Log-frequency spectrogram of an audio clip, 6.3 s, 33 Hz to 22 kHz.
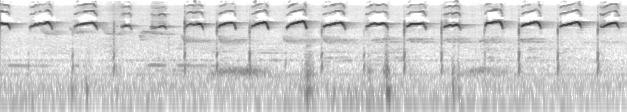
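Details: A rescued baby rock pigeon, on day 2 after being abandoned by its mother, squeaks steadily. The high thin notes rise then drop, repeated two or three times a second, with a few faint knocks underneath.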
